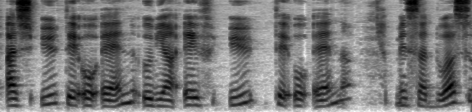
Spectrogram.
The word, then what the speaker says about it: futon: Mais alors, en japonais, on doit prononcer futon. Ça s'écrit H-U-T-O-N ou bien F-U-T-O-N.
